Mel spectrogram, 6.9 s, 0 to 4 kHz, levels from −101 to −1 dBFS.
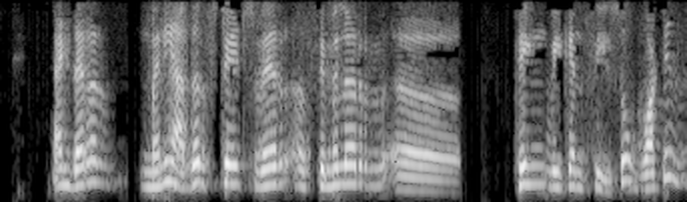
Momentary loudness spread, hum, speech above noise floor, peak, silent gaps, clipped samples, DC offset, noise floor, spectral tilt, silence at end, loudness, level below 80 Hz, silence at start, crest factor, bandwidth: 10 LU; none; 61 dB; 0 dBFS; none; under 0.1%; under 0.1%; -79 dBFS; -10 dB/octave; 0 s; -19 LUFS; -66 dBFS; 0.55 s; 18 dB; 4 kHz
